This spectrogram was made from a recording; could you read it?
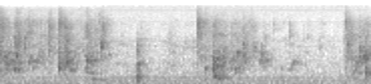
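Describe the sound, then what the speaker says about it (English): Child splashing in a bathtub, faint intermittent sloshing and water slaps in short bursts, quiet and close, with no talk. "You splashing in the bathtub?"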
